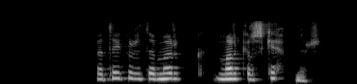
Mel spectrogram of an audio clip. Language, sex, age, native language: Icelandic, female, 11, Icelandic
